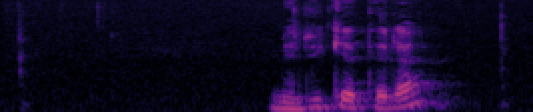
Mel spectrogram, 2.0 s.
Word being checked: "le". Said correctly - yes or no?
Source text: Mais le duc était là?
no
